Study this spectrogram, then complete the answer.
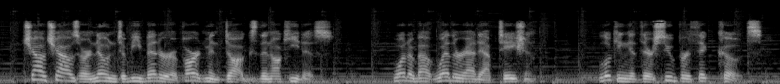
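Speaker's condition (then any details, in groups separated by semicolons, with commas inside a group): No condition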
